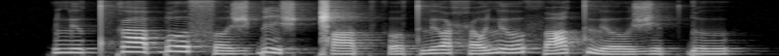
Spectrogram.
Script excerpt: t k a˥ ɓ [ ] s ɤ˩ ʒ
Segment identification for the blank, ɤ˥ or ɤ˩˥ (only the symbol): ɤ˥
